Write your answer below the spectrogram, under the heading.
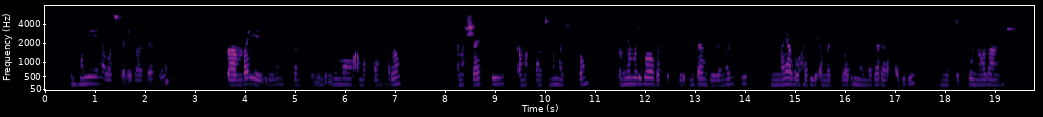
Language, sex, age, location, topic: Kinyarwanda, female, 25-35, Nyagatare, finance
